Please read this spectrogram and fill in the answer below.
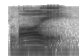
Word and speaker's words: voy: Por ejemplo, acá dice cui, la y está sonando como i. Lei está sonando como i, voy, como i.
